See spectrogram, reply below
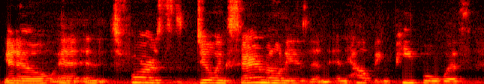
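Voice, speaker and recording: A middle-aged woman speaking as a panelist in a reflective, soft-spoken way, her voice often slipping into a breathy whisper. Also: medium pitch, little pitch movement, moderate pace. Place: room at a healing arts center. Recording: distant mic with faint background noise.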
